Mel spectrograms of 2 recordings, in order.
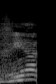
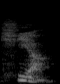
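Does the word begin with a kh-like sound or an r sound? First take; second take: r sound; kh-like sound. First: The word begins with a Bengali-style r sound. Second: The word begins with a rough kh-like sound. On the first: The speaker calls it right. "রিয়া রে" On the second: The speaker calls it wrong. "যখন বলবেন খিয়া"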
